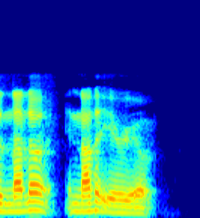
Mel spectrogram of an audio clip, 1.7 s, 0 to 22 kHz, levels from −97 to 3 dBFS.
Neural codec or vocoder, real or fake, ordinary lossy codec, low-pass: none; real; none; 5.4 kHz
